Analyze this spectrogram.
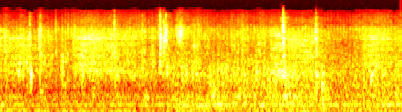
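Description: Bicycle tyres clatter over wooden planks.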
